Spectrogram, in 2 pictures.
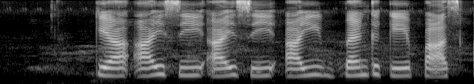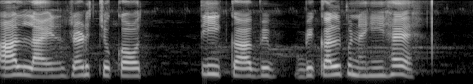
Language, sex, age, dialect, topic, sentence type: Hindi, female, 18-24, Awadhi Bundeli, banking, question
